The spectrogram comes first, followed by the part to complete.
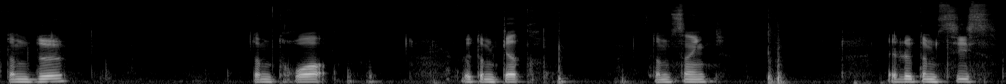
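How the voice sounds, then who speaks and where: A man slowly walks through his weekly manga haul in a relaxed vlog, listing volumes one at a time. His voice sits at an ordinary pitch, and his pace is unhurried. He jokes about his own slip-ups as he goes. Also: clean tone. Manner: slow, listing titles one by one; playful, laughs at own mistakes. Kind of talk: casual haul video chat.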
